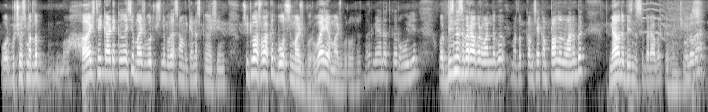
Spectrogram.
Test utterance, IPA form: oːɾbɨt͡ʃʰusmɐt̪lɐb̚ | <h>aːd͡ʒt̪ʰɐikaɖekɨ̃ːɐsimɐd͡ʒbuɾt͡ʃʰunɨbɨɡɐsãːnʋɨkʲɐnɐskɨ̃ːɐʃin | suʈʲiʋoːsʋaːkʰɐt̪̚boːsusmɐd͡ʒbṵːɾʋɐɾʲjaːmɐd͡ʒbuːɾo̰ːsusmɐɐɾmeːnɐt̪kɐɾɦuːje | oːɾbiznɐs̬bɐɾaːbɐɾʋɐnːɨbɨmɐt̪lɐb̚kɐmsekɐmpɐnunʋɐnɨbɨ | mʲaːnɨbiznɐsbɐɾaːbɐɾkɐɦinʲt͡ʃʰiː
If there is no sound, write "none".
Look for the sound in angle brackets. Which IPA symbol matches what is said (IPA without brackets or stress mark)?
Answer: h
